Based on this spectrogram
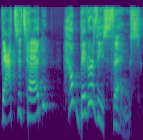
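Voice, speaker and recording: A woman's voice: on the high side, huge pitch swings, slow pace, gravelly, fairly bright tone, slightly rough, exaggerated voice. A woman playing a brash starship captain. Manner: brash, commanding. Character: fierce, foul-mouthed female starship captain. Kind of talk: audio drama.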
